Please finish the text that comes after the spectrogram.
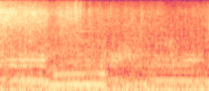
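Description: Cows on a hay-feeding farm moo loudly and close by, with several long, low overlapping calls and a few shorter ones against steady background noise.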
